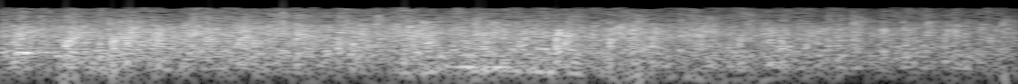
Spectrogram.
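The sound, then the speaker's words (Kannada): An audience at a Kannada gathering held in the presence of gurus gives dense, sustained applause. It is loud and continuous and eases off slightly toward the end. “ಆ ಚಪ್ಪಾಳೆ ತಟ್ಟೋದನ್ನು ಚೂರು ತಟ್ಟಿದರೆ”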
